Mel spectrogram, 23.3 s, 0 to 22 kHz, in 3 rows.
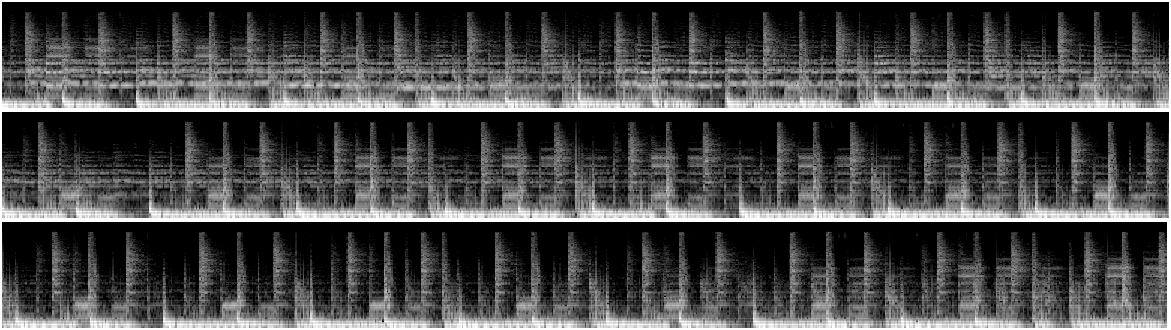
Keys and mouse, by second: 1.5 z, 3.0 z, 3.8 ctrl+z, 4.5 alt+click, 5.8 z, 8.2 click, 8.8 click, 9.3 alt+click, 10.6 z, 10.9 alt+click, 12.5 click, 12.9-16.4 typing, 13.7 ctrl+z, 13.9 alt+click, 17.3 click.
